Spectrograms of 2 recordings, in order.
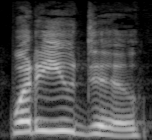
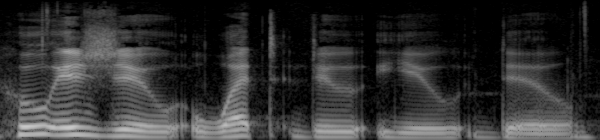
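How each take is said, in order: First: Imitated brisk Philly challenge; most Philly way. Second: Low, quiet Philly recap, drawn out; most Philly way. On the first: Girl challenging [name] on the street, most Philly way. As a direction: fire the question like a Philly local. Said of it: "in the most Philly way". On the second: Retold or imitated. Recalling the girl's challenge to herself, slow Philly way. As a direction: repeat the Philly challenge slowly, under your breath. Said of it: "This is the most Philly shit".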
